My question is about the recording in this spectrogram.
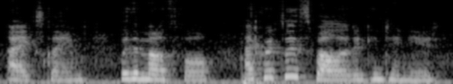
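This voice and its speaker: A woman narrating a fanfiction aloud in the first person, with a steady, plain reading. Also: medium pitch, moderate pace, rough recording.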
